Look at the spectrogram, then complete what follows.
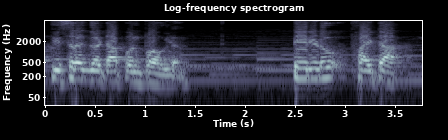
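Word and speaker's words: Pteridophyta: तर आता या ठिकाणी यातील हा तिसरा गट आपण पाहूया, टेरिडोफायटा. पण स्पेलिंग लिहिताना तुम्ही पी सायलेंट या ठिकाणी वाचायचं, टेरिडोफायटा.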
